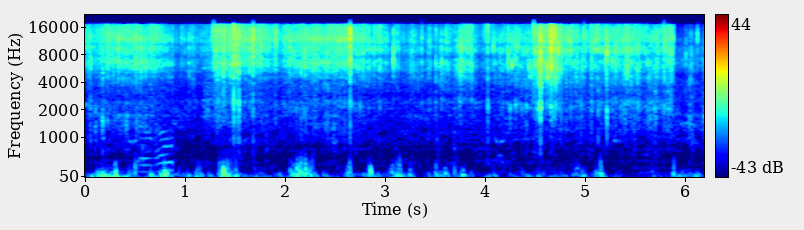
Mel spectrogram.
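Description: A wooden spatula scrapes against a frying pan.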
